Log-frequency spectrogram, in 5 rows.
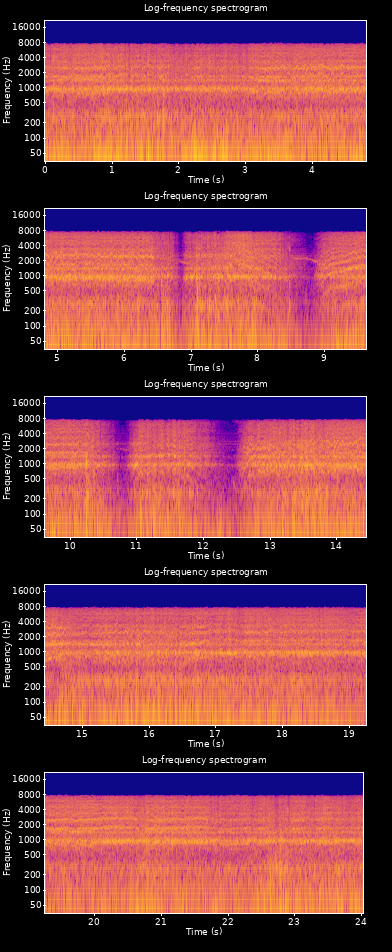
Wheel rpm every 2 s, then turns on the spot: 230, 220, 190, 130, 100, 130, 110, 190, 210, 230, 230, 230.
none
